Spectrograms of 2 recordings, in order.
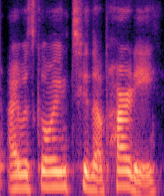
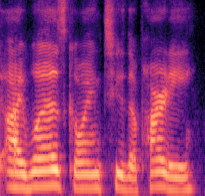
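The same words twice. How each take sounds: First: Said in the usual way. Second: Slow, "was" stretched out in "I was going to the party"; deliberate word by word. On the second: Shown as a demonstration. Teacher showing trainees how a sentence sounds, slow and deliberate. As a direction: spell out the sentence slowly, each function word given weight. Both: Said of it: "It's actually".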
